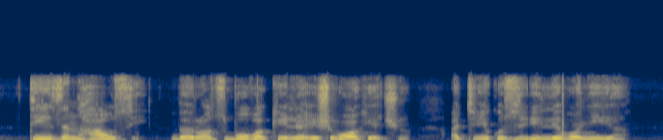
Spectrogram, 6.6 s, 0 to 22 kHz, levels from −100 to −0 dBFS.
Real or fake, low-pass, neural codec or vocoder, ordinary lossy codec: real; 9.9 kHz; none; Opus, 32 kbps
